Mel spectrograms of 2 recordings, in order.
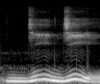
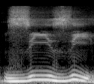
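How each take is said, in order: First: The consonant is a j sound. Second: The consonant is a buzzing z sound. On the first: The speaker calls it wrong. "bukan malah jiji" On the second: The speaker calls it right. "ada getarannya, ada suaranya"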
